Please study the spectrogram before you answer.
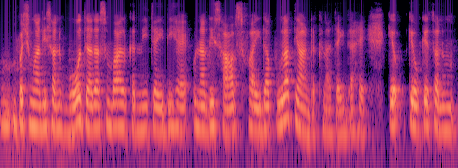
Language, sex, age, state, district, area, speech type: Punjabi, female, 45-60, Punjab, Ludhiana, urban, spontaneous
